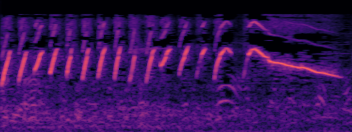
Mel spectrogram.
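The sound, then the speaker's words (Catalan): A shepherd's whistled call to sheep: a rapid run of about a dozen short, rising high-pitched whistle notes, then one long, loud whistle that slowly glides downward. No talking. “lliçó de comunicació no verbal amb aquest pastor que xiulant s'entén amb tot el món.”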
